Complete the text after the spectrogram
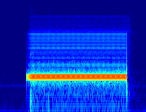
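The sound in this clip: A telephone tone sounds as a call goes out to a dad from a blocked number, one steady, unbroken hum lasting about two seconds that starts and stops sharply against silence.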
